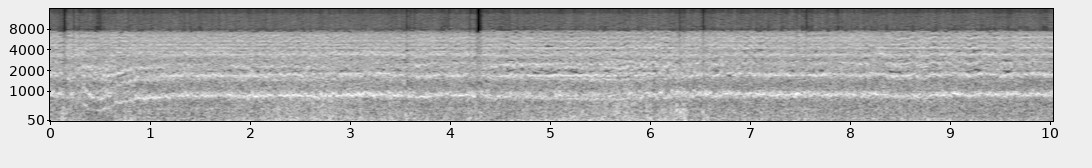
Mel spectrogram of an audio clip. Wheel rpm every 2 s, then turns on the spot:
190, 220, 210, 220, 230.
none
